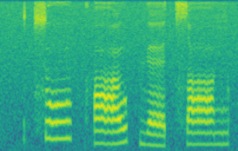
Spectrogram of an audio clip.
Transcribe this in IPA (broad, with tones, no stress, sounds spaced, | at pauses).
t͡s o˦ ʊ̯ kʰ ɑ˨˦ ʊ̯ p ɥ ɛ˨˩ t͡s ɑ˦ ŋ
